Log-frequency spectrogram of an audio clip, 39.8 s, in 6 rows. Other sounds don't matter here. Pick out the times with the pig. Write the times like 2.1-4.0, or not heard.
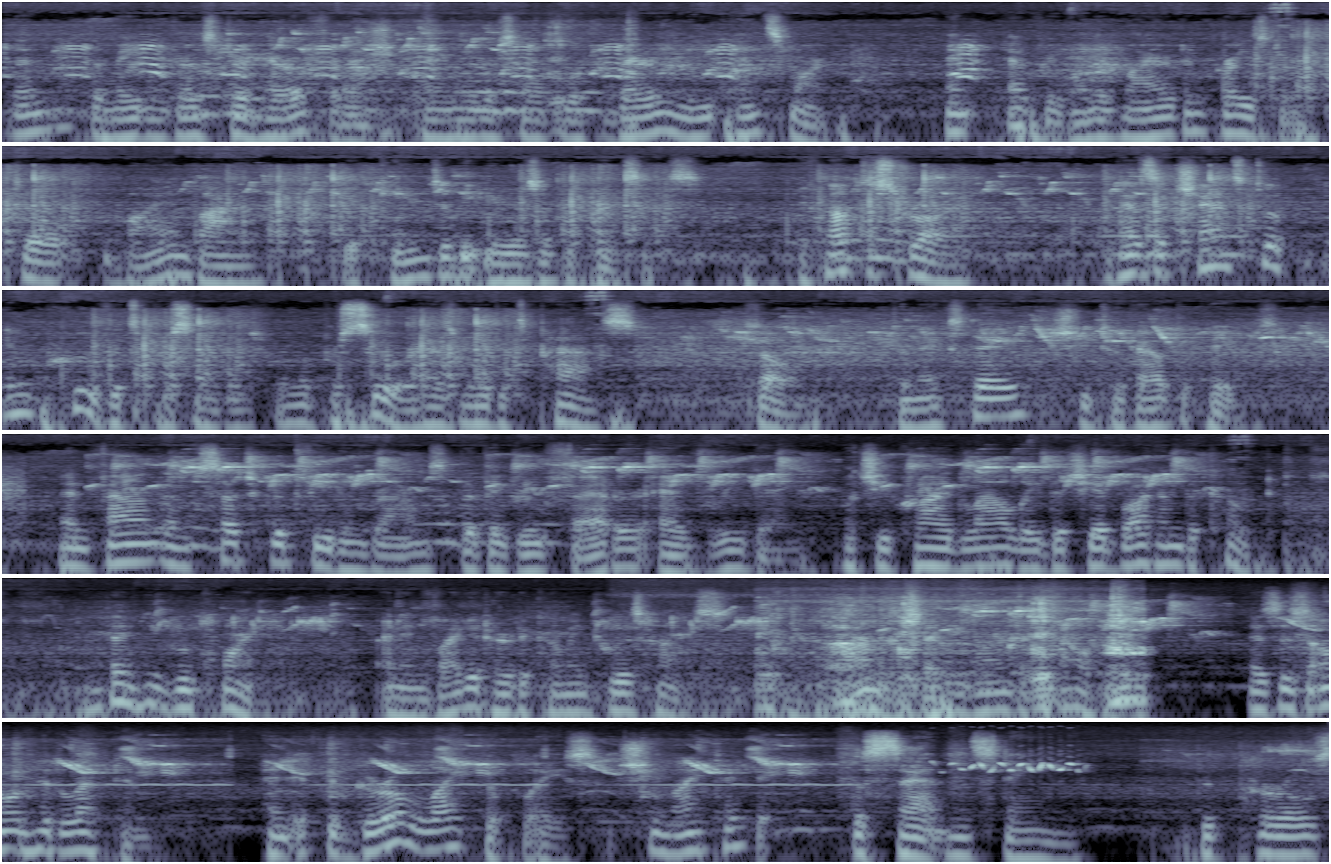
1.6-3.2, 30.3-32.3.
